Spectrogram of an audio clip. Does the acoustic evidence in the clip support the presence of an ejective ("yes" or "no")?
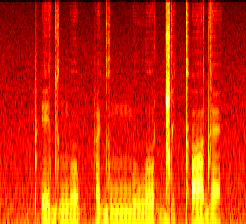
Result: yes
